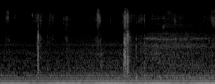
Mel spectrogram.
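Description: A deck of tarot cards being shuffled by hand: a few faint card clicks and a soft sliding rustle, over a steady low hum.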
